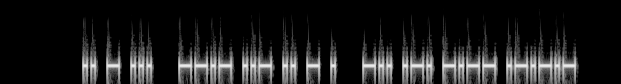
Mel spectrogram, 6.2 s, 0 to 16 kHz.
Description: Morse code, heard as a keyed tone, about 30 wpm, 700 Hz. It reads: ITS QUITE DRY.
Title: Sentences from Top 1000 Words - Review Part 3 - 30wpm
